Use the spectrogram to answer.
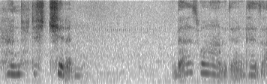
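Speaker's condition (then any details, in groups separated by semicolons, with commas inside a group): Cerebral palsy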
